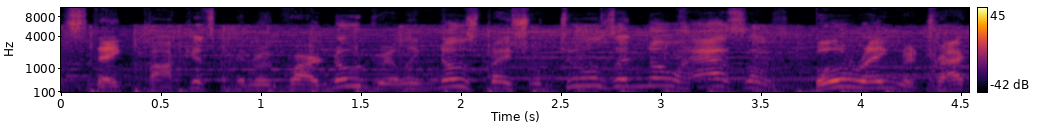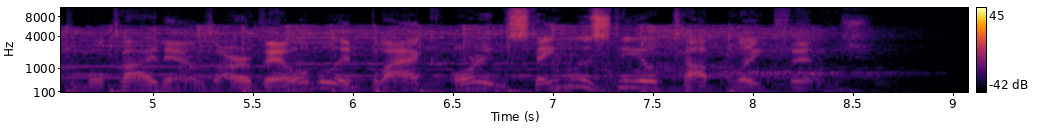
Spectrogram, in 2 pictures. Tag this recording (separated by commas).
Speech, Music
